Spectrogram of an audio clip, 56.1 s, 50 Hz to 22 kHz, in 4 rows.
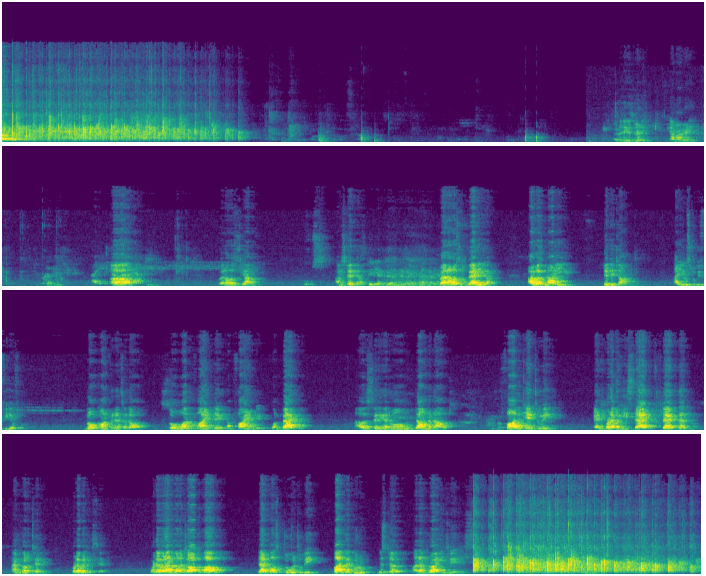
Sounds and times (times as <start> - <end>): Male speech, man speaking: 12.2 - 13.9, 16.2 - 16.8, 18.4 - 19.3, 20.1 - 22.0, 22.8 - 24.0, 24.6 - 25.5, 26.1 - 26.8, 27.5 - 28.5, 29.8 - 34.2, 35.2 - 37.2, 38.1 - 39.2, 39.9 - 44.2, 45.1 - 46.6, 47.3 - 51.6.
